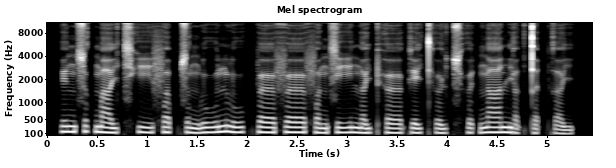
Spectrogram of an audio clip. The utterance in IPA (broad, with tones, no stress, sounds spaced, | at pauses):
ɪ˧ ŋ s ʊ˧ k̚ m aː˨˩ j t͡sʰ iː˨˩ f ɐ˨˥ p̚ s ʊ˨˩ ŋ l uː˨˥ n l uː˨˥ k̚ p œː˧ f œː˧ f ɐ˨ ŋ s iː˨˧ n̪ ɐ˨˧ j pʰ œː˨ k e˨˧ j t̪ʰ ɵ˨˧ ɥ t͡sʰ ɵ˧ t̚ ŋ aː˥ n j ɐ˨ k̚ t̪ ɐ˨ t̚ k ɐ˨˩ j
